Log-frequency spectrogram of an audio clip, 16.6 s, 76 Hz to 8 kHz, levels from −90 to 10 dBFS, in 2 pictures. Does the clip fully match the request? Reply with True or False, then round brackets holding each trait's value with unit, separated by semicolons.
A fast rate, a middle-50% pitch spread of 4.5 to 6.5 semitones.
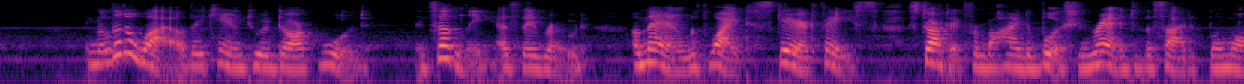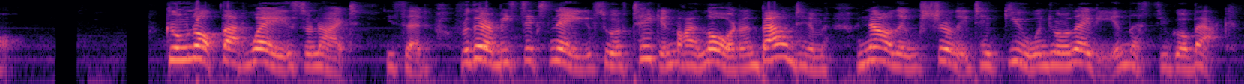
True (245 wpm; 5.4 semitones)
